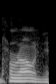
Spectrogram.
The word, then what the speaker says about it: Cuarón: guy, Alfonso, and I'll probably say his last name wrong, Cuarón. – Cuarón, yeah.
